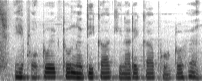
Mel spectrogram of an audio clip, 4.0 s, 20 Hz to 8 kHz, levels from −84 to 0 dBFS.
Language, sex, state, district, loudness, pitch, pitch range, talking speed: Hindi, male, Chhattisgarh, Raipur, -15 LUFS, 115 Hz, 110-125 Hz, 150 wpm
